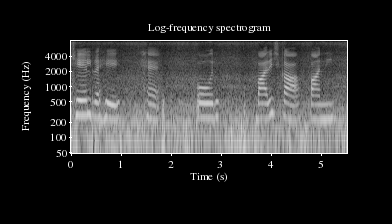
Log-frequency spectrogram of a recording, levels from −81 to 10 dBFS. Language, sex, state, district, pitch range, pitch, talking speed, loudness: Hindi, female, Haryana, Jhajjar, 230-250 Hz, 235 Hz, 75 wpm, -15 LUFS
